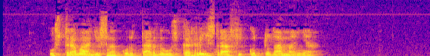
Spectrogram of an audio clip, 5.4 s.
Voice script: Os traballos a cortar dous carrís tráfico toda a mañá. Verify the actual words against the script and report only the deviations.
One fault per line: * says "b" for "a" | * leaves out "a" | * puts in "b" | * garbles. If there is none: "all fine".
all fine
